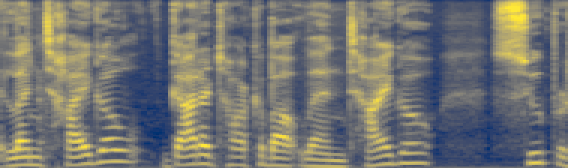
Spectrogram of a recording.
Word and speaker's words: lentigo: are all common akas it's the this is pronounced lentigo lentigo they're typically that's a perfect one they're like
